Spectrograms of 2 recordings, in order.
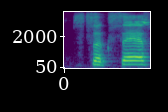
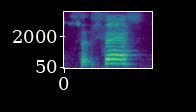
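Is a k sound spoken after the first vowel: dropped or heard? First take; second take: heard; dropped. First: A k sound follows the first vowel. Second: No k sound follows the first vowel. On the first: The speaker calls it right. "the one that can't say success" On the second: The speaker calls it wrong. "without saying success"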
